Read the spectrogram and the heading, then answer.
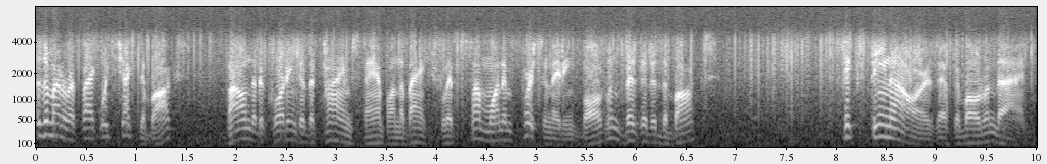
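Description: Dogged sardonic detective, animated medium-pitched voice, noisy vintage radio. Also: male voice, fairly quick. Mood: pressing, sardonic. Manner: wry, pointed questioning. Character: shrewd, dogged, sardonic male police detective. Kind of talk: old-time radio crime drama acting. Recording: noisy old radio recording.

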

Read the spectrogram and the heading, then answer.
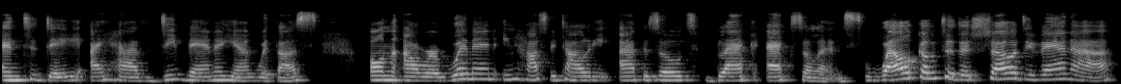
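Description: Woman host, chatty and effusive, mid pitch. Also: slow pace, a bit bright. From Brazil. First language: Portuguese. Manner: effusive, chatty, many fillers. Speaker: podcast host. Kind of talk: casual interview.

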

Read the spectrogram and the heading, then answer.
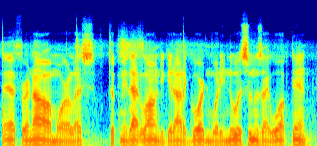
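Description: A man's voice: lowish voice, flat delivery, a little fast, pushed and bright, a little hiss or hum. A man acting an easygoing, slightly weary police detective sidekick in a classic radio crime drama, colloquial and dry. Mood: dryly griping.

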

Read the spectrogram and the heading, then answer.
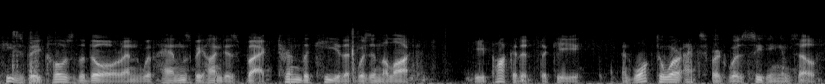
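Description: A man's voice: extremely low pitch, lively intonation, normal speed, a little hiss or hum. A man narrating and announcing in scripted 1940s radio style. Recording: thin, tinny old radio recording.

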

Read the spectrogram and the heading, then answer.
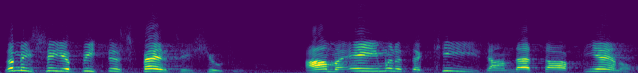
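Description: A man's voice: very high-pitched, lively intonation, normal speed. An actor playing a tough, boastful male gunslinger in a Western comedy. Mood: challenging. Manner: brash, challenging. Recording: dull old recording with loud hiss.

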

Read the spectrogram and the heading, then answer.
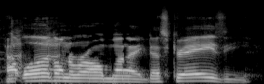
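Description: A man's voice: on the high side, a little slow, a bit bright. A man co-hosting a podcast in casual, chatty banter. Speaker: podcast co-host.

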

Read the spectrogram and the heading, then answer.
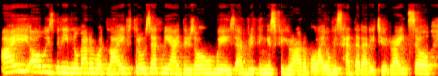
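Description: A woman in her forties from Romania with a Hungarian accent, telling her story as an interview guest in an upbeat, animated way. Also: medium pitch, brisk. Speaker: real estate agent guest. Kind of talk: casual interview chat.

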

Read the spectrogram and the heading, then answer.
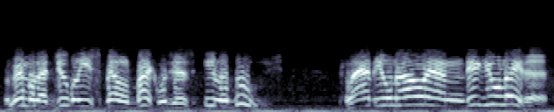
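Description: A man's voice: extremely high pitch, big pitch swings, normal speed. An American man hosting a 1940s radio show with playful, hip jive patter. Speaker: radio show host and emcee. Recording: tinny, narrow-band vintage radio recording.

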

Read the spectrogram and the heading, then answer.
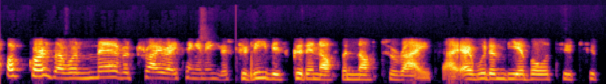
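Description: A woman's voice: medium pitch, no room sound. A woman with a French accent, a native French speaker, talking casually as an interview guest, thoughtful and sometimes searching for English words. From France. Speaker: guest author. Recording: tinny phone-like call line, dry.

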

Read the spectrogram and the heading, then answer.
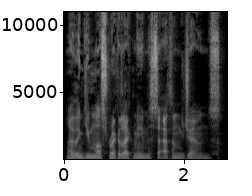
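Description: A composed, analytical detective from a storybook, read by a male narrator. The voice is fairly low and recorded close and dry. He lays out his reasoning precisely, in a quiet, instructive manner. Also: fairly quick, no room sound, lightly acted.

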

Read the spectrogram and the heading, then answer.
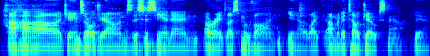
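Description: A man with an average-pitched voice hosts a casual podcast chat. He asks long, meandering questions, restarting himself often and slipping in dry jokes. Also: flat delivery, normal speed. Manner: rambling, joking questions with many restarts. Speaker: podcast host.

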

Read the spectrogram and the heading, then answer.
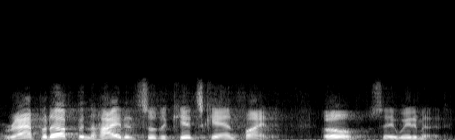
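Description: A man's voice: on the high side, very animated, fast. A hearty, self-important middle-aged man of classic radio comedy. His theatrical delivery swings widely up and down, boastful and gossipy. The sound is the dull, narrow one of an old broadcast. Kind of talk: 1940s radio comedy acting.

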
